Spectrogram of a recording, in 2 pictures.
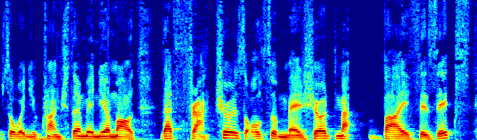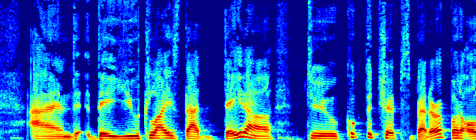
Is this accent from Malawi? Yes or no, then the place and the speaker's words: no; Mumbai, Maharashtra, India; now in United States; I grew up in Bombay, so I have all these different experiences.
